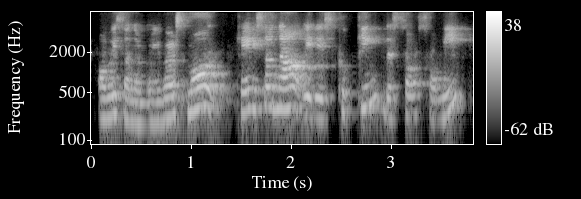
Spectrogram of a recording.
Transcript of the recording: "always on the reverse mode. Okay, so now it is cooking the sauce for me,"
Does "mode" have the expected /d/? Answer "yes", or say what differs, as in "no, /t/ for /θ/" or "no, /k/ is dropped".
no, /d/ is dropped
